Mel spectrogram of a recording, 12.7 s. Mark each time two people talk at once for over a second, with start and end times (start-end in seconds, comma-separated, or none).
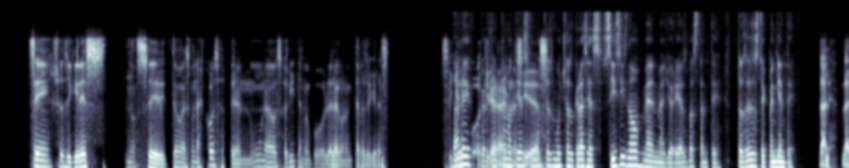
6.7-8.2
